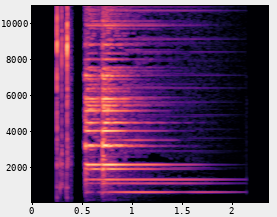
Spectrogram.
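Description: Notification-bell sound effect: a quick double mouse click, then a bright bell ding that rings and fades over about a second and a half.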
